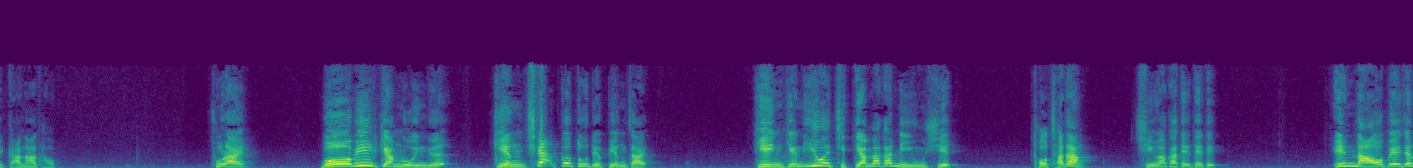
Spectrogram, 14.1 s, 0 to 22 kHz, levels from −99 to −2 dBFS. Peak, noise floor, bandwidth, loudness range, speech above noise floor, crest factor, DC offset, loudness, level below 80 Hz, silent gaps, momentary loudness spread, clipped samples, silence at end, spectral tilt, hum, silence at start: -2 dBFS; -68 dBFS; 13.5 kHz; 6 LU; 49 dB; 20 dB; under 0.1%; -20 LUFS; -60 dBFS; none; 17 LU; under 0.1%; 0 s; -4.5 dB/octave; none; 0 s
